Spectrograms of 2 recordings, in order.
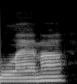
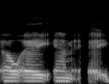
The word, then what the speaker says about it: Lana: usually graad gravitate to it's just like the name Lana and Lana it's spelled the same way l a n a but I've had a student that was a Lana and then I had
